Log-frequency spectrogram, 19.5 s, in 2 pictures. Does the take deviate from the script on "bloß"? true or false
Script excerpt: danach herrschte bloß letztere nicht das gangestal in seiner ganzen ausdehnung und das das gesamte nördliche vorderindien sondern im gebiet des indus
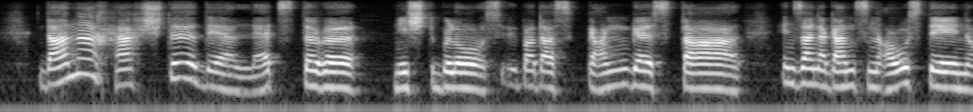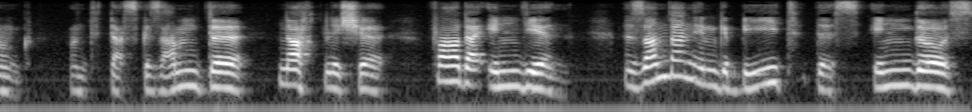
true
